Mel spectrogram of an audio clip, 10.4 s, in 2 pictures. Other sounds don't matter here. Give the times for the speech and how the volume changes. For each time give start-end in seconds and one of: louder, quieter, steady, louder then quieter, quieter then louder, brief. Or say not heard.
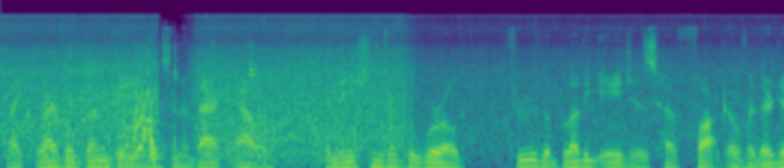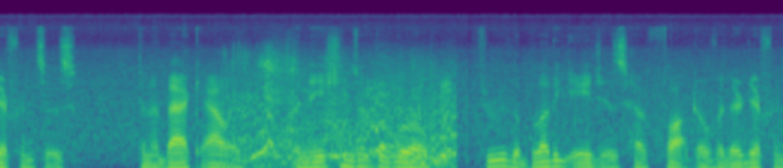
0.0-10.4 steady.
